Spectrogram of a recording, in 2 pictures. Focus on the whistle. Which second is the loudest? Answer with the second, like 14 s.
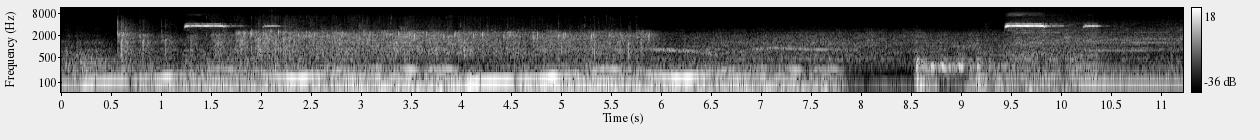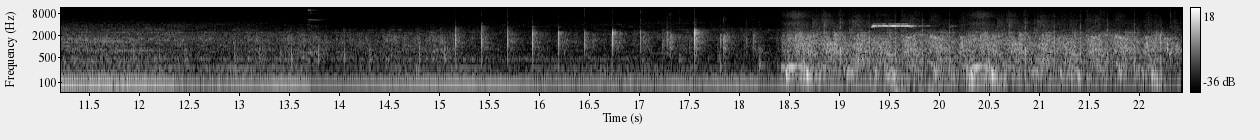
10 s.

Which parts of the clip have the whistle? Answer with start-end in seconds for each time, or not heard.
1.2-2.2, 9.4-10.4, 19.3-19.9.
